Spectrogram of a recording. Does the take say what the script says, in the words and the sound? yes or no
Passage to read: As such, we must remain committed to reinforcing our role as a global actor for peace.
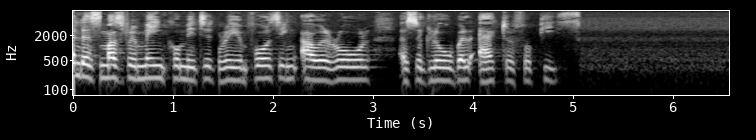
no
